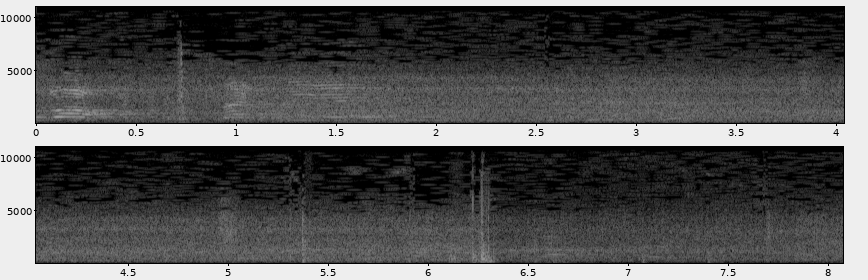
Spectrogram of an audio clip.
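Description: Background chatter: many voices talking over one another, with one sharp knock about six seconds in.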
